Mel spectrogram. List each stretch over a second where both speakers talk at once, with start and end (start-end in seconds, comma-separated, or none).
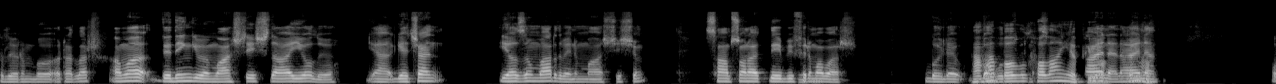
9.7-11.5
